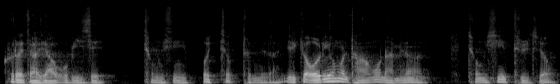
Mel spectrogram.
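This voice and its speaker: A middle-aged male pastor preaching a sermon, reading scripture aloud with the congregation and breaking into sudden loud outbursts. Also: low voice, fairly quick, vocal fry.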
